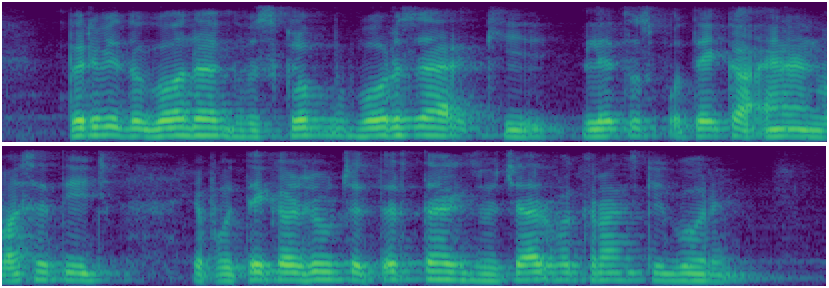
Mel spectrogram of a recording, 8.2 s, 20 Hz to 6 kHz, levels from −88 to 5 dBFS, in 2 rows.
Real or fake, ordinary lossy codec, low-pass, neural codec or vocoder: fake; none; 5.4 kHz; vocoder, 22.05 kHz, 80 mel bands, WaveNeXt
